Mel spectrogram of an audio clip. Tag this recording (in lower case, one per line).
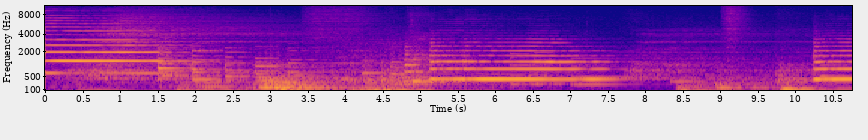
playing trumpet
trumpet
brass instrument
